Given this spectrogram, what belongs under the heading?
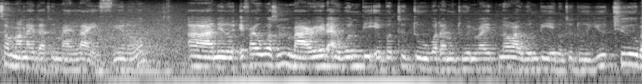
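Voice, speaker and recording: A woman from Trinidad with a Trinidadian accent, a dating coach chatting frankly while answering viewer questions on a live stream. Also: low voice. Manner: chatty, frank, repeats and restarts words. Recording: roomy live-stream audio with faint noise.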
